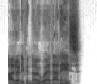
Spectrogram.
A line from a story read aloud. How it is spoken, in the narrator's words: Feta says, laughing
